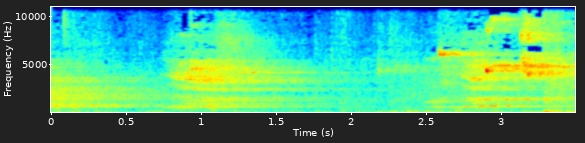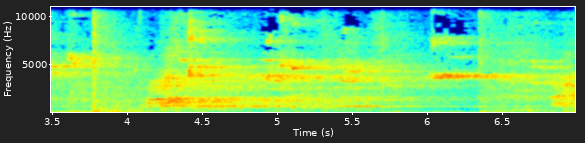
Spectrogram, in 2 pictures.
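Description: Young men call out and shout to each other during play.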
